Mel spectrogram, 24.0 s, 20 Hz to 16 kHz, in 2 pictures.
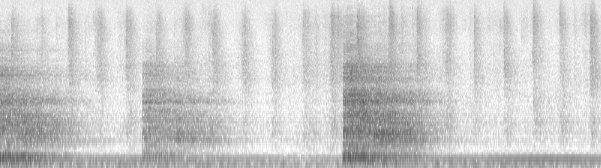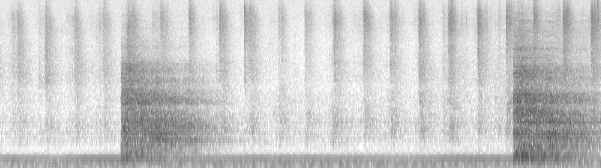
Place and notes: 鐵漢堡, Lieyu Township - Underground tunnels
Analog mines, Abandoned military facilities
Zoom H2n MS +XY
福建省, Mainland - Taiwan Border, 4 November 2014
